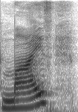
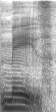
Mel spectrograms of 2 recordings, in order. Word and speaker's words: Myss: Carolyn, it's spelled M-Y-S-S, like Mize, but when they're talking about her, they always pronounce it Maze.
